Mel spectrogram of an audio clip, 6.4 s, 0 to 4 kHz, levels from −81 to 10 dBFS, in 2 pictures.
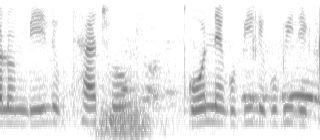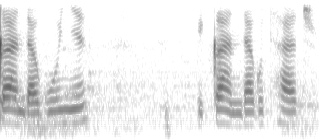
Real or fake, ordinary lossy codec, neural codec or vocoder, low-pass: real; none; none; 3.6 kHz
